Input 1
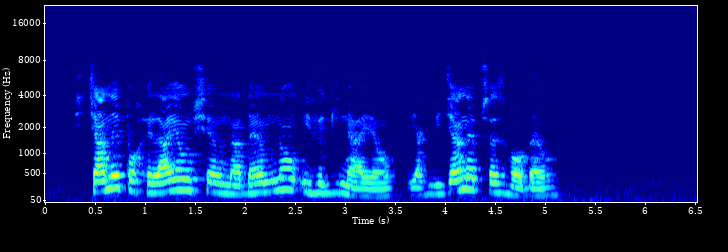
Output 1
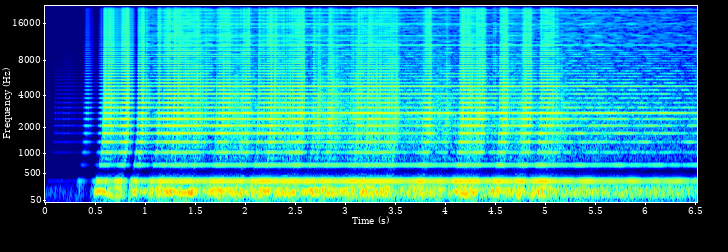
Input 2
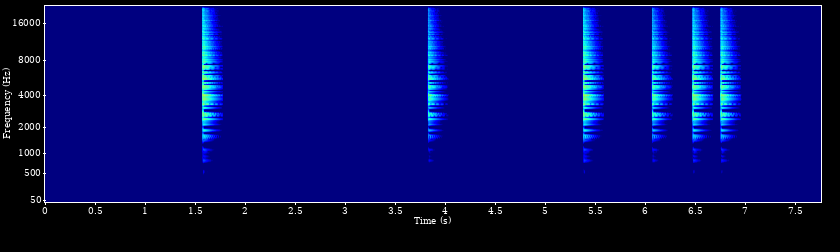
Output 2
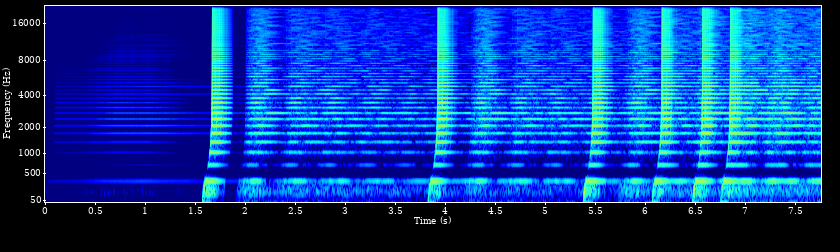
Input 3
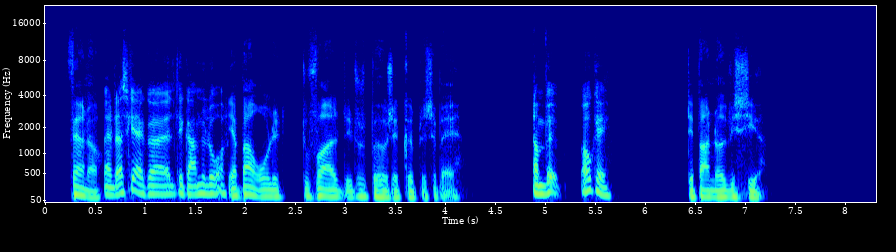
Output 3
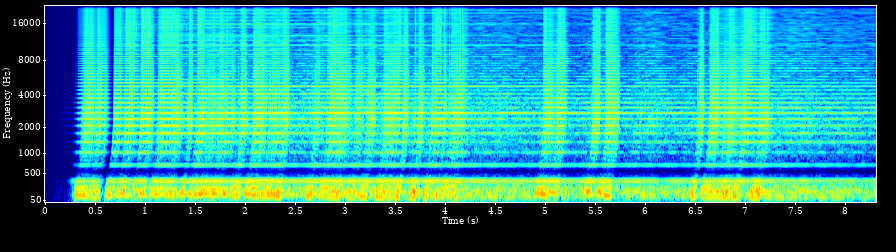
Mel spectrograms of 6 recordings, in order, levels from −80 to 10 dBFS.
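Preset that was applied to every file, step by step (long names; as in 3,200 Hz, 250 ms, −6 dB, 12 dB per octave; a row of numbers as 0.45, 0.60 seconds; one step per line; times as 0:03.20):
samples sorted by size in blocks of 128 samples
automatic gain control gain up to 8.5 dB
low shelf with overshoot 120 Hz −13.5 dB, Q 1.5
reversed playback
downward compressor 6 to 1, threshold −31 dBFS
reversed playback
Chebyshev band-stop filter 110–2,500 Hz, order 2
parametric band 510 Hz +14 dB 1.4 octaves
all-pass dispersion highs, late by 96 ms, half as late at 620 Hz
on a send: feedback delay with all-pass diffusion 456 ms, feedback 79%, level −9 dB
on the sum: normalise the peak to −2 dBFS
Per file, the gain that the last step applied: +27.0, +20.5, +27.0 decibels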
